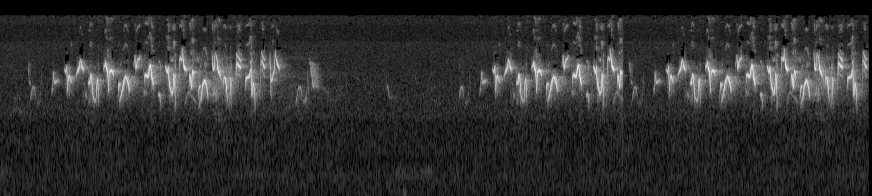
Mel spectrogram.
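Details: Ultramarine grosbeak, known as azulito, from Uruguay: three bursts of hurried, liquid warbling in high register, the first about two and a half seconds long, with a clear pause after it.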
